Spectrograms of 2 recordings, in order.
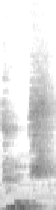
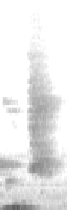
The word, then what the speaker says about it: jus: Now it's not pronounced as juice, no, but jus.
